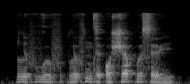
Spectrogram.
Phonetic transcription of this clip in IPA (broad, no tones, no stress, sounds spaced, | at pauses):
l i f v ɯ f ɨ p l ɨ f n d e ʔ ɔ ʃ ɛ p ɨ s e j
